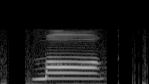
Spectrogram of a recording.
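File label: "mok3", Cantonese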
